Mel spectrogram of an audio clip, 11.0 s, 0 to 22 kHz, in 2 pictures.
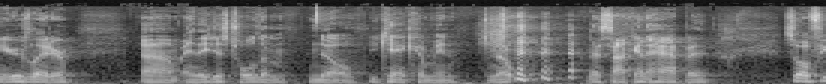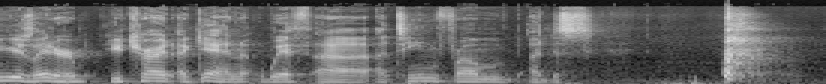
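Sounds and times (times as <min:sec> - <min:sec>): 
speech: 0:00.0 - 0:09.5, 0:10.3 - 0:10.6
laughter: 0:03.2 - 0:04.4
sneeze: 0:10.3 - 0:10.9.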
